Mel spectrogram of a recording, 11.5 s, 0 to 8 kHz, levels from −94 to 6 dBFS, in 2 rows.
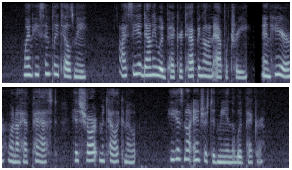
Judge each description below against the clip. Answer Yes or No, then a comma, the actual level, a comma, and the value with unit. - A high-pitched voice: Yes, very high, 260 Hz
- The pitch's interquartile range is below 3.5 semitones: No, average, 4.5 semitones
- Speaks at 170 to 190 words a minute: Yes, average, 180 wpm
